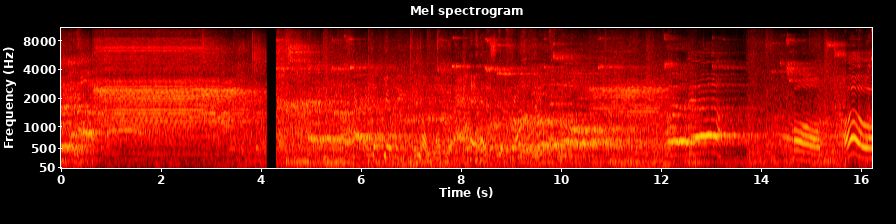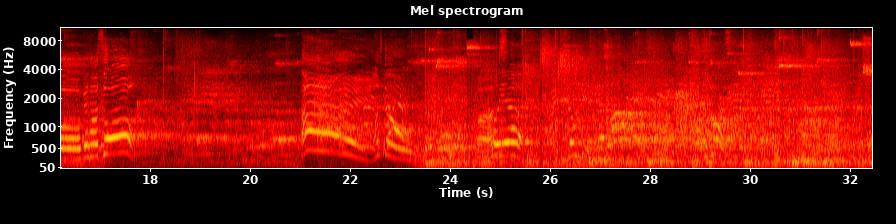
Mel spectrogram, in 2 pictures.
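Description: A basketball being dribbled on a hardwood gym floor during a pickup game, with repeated thuds echoing in a large hall. Sneakers squeak on the court in clusters, most densely from about twelve to eighteen seconds in and again around twenty-two seconds.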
